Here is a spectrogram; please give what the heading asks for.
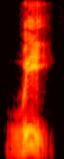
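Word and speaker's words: oui: langua doil of course oil eventually lost that l sound at the end and it just became o and then it lost the o sound at the beginning and it just became we but it retained that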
